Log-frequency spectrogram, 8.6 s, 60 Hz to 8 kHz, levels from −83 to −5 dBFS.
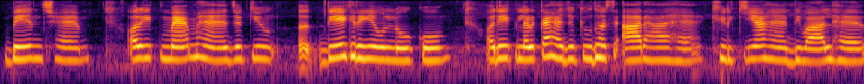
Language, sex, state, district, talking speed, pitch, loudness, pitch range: Hindi, female, Jharkhand, Sahebganj, 185 wpm, 260 Hz, -18 LUFS, 245-270 Hz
